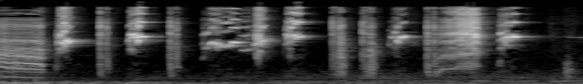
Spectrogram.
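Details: Male Javan myna sings in loud, scratchy bursts spaced about half a second apart, with short high whistles tucked into the noisy notes and a low background drone.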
